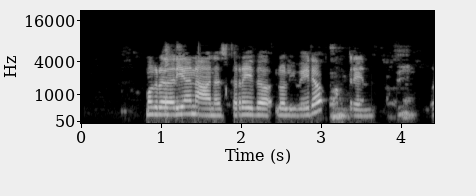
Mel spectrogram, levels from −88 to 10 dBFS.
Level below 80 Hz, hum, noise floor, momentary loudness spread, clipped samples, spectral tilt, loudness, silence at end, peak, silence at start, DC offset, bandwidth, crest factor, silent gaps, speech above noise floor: -62 dBFS; none; -64 dBFS; 20 LU; under 0.1%; -3.5 dB/octave; -16 LUFS; 0.25 s; -2 dBFS; 0.8 s; under 0.1%; 7.8 kHz; 16 dB; none; 47 dB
